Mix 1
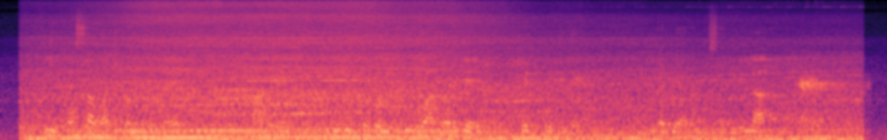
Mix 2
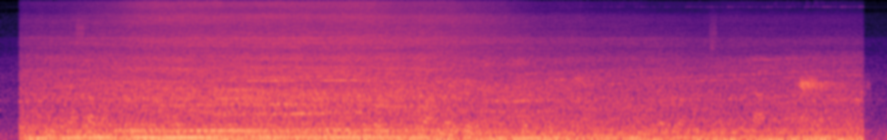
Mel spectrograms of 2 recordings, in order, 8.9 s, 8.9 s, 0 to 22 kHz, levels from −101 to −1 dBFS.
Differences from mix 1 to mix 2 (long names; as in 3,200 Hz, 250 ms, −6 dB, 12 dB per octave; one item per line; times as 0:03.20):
speech −3.5 dB
reverb: off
